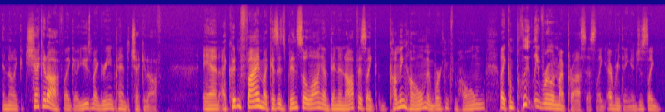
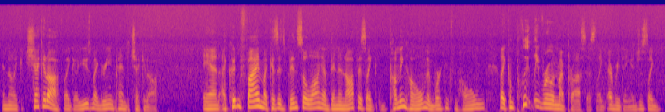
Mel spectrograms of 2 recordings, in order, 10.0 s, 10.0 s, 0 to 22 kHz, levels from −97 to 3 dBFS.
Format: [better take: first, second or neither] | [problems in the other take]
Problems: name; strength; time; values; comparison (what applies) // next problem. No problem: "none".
first | hiss; loud; throughout; 8 dB below the speech; faint in the first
